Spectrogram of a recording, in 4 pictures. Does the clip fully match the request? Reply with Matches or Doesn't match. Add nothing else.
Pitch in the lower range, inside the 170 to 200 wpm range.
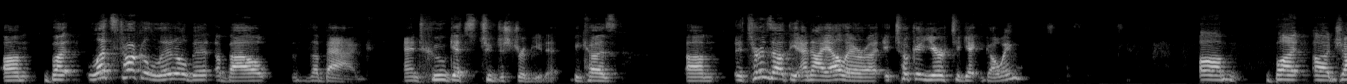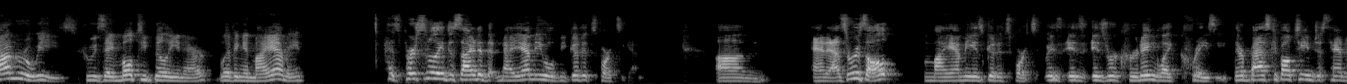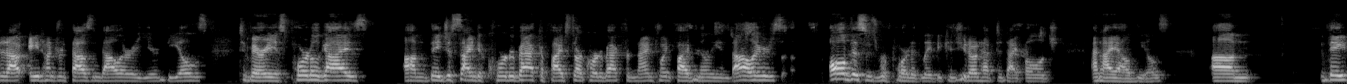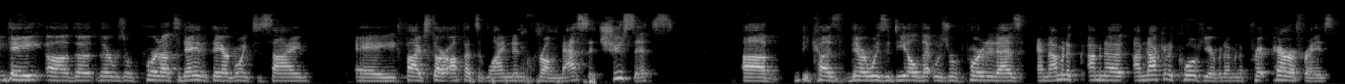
Doesn't match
